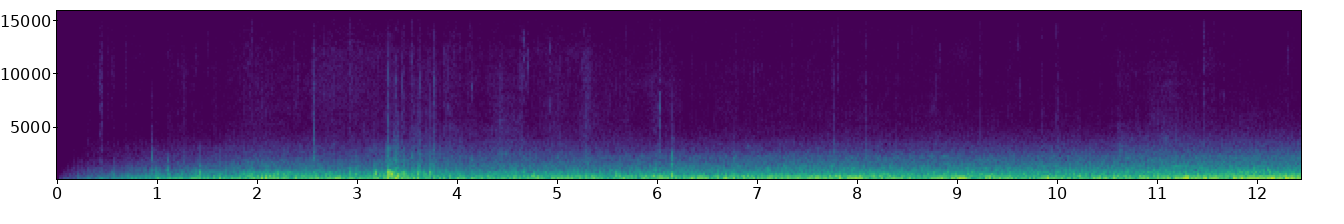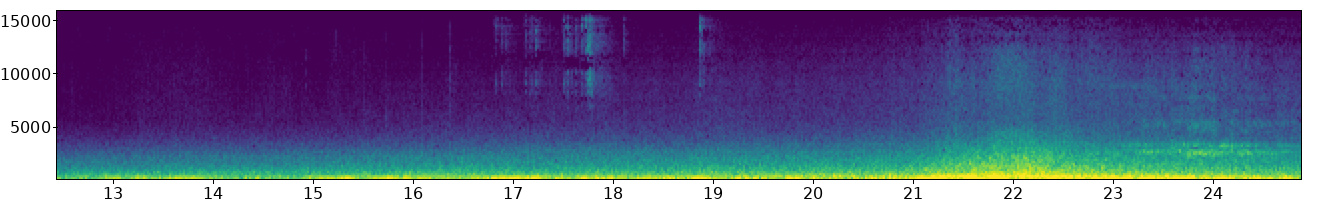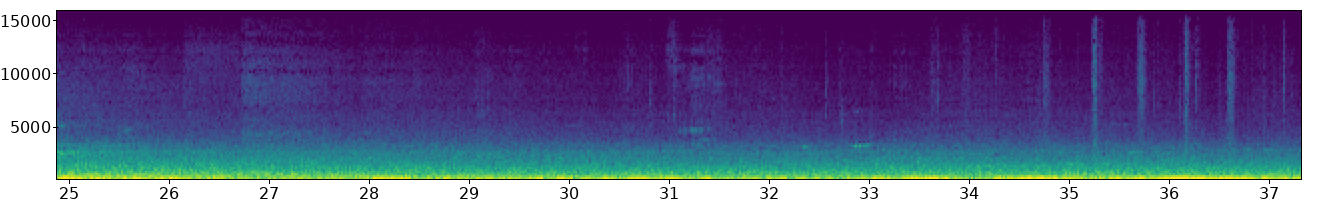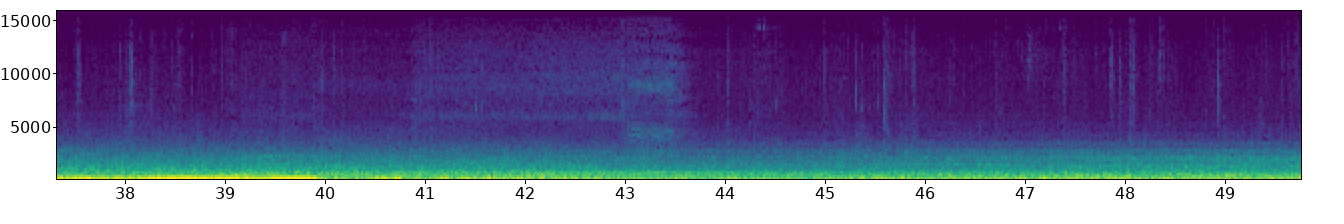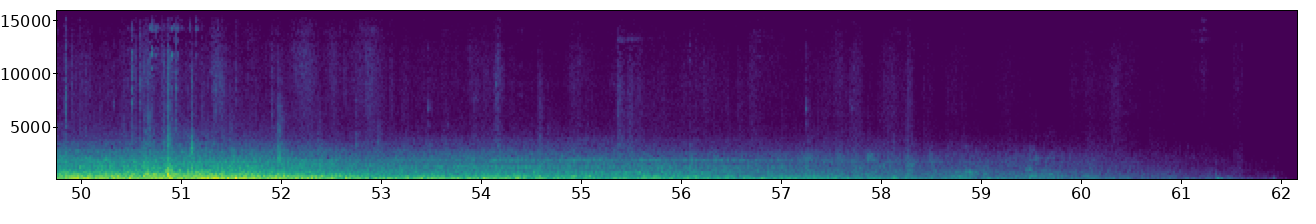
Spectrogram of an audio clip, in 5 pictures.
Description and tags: train station, train approaching and stopping
Recorded with Zoom H4N, built-in microphones at 120°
